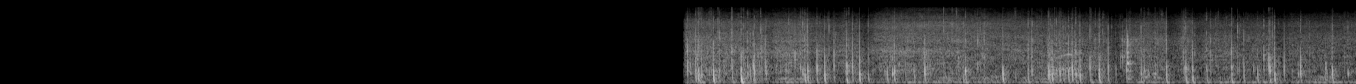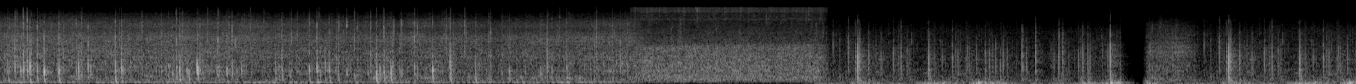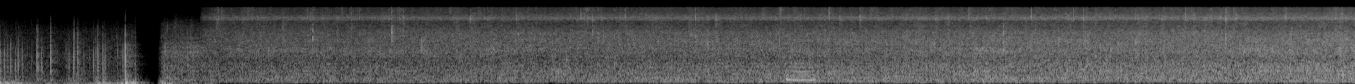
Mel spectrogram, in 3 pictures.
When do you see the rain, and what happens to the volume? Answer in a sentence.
The rain can be heard from 6.8 to 40.6 s, getting quieter then louder.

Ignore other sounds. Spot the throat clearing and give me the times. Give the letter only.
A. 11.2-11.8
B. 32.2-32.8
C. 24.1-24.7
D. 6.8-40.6
A.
